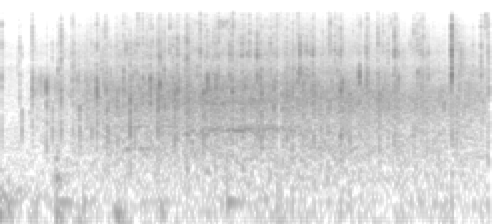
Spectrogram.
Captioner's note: audience clapping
